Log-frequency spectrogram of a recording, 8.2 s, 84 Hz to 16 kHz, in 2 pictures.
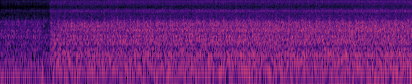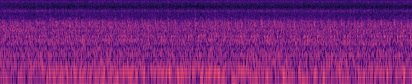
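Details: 2011-2015 Chevy Cruze 1.8L after timing cover, gasket and water pump replacement for oil in coolant, burning off spilled oil: steady even idle, smooth unchanging hum, no knocks or misses; normal.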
